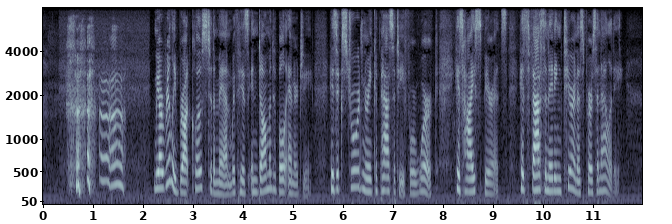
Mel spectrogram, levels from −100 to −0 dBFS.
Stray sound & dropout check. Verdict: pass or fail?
fail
